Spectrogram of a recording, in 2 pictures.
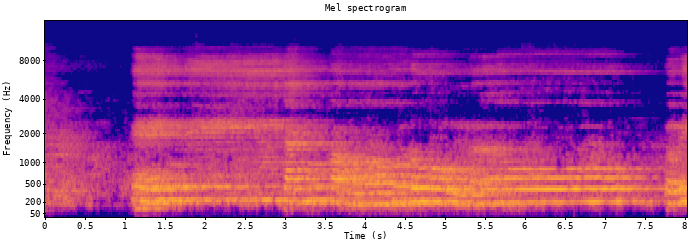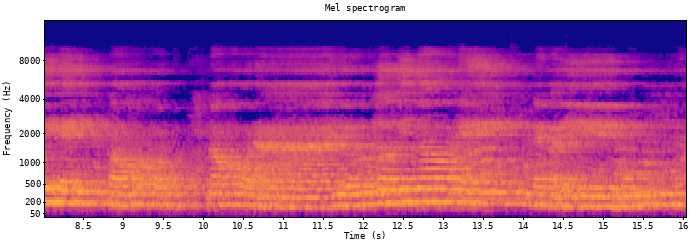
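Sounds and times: man singing into a microphone: 0:00.9 - 0:16.0.

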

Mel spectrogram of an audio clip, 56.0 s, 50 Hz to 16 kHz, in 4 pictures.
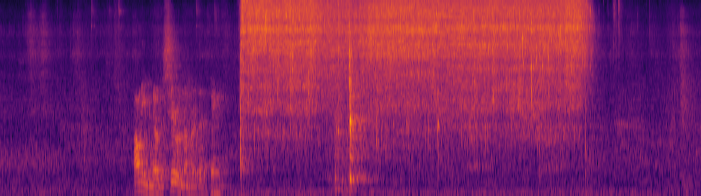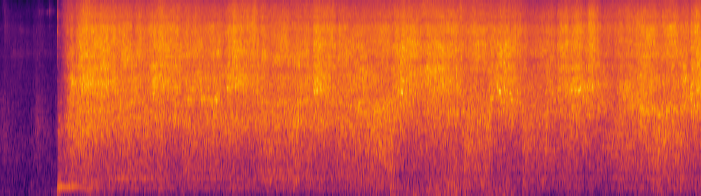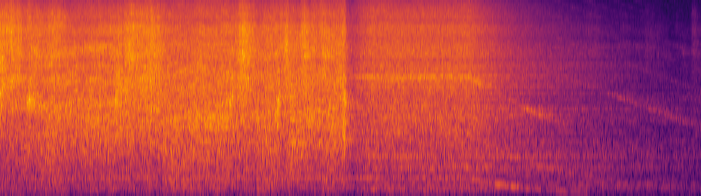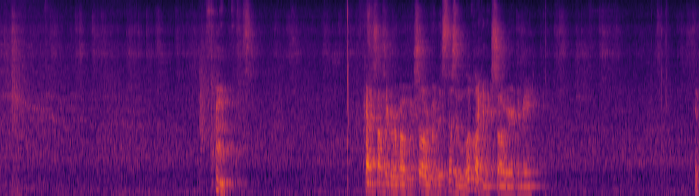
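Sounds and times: hand dryer blowing air: 0:04.8 - 0:12.1, 0:15.2 - 0:43.3
motor winding down whine: 0:15.2 - 0:43.3.

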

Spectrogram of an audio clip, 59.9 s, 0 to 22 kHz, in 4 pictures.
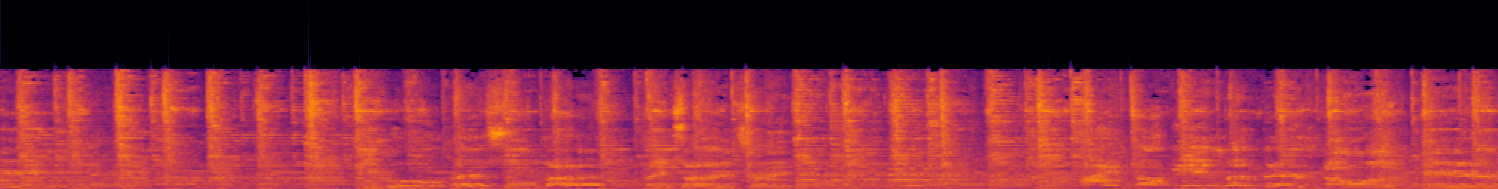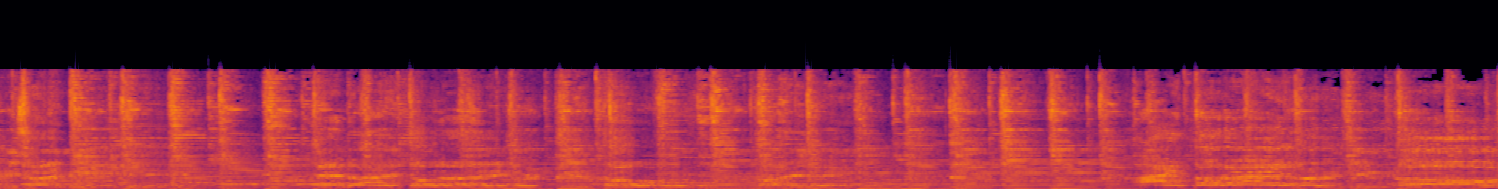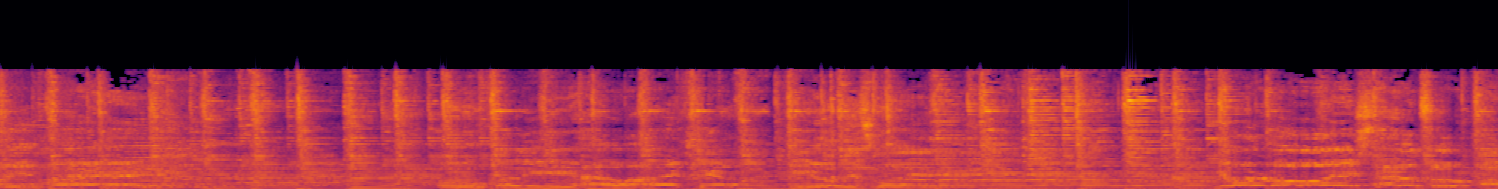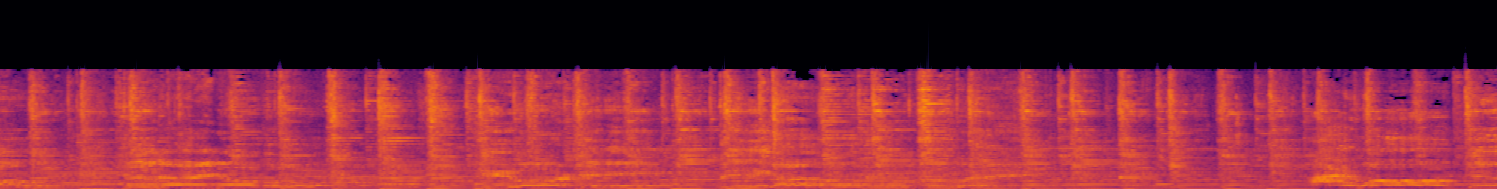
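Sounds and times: sliding melody line: 0:00.0 - 0:56.5
country band music: 0:00.0 - 0:59.9.

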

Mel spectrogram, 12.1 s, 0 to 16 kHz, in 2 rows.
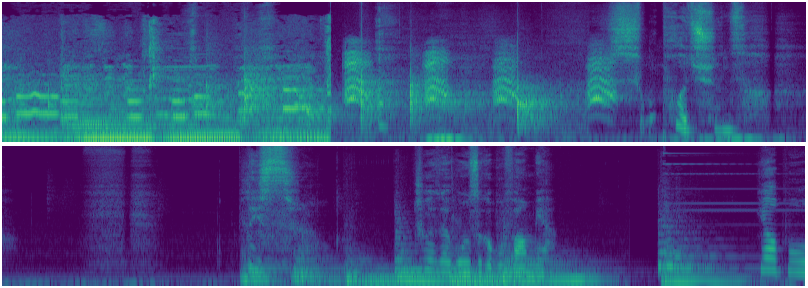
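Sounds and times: background music: 0:00.0 - 0:02.6, 0:07.8 - 0:12.0.

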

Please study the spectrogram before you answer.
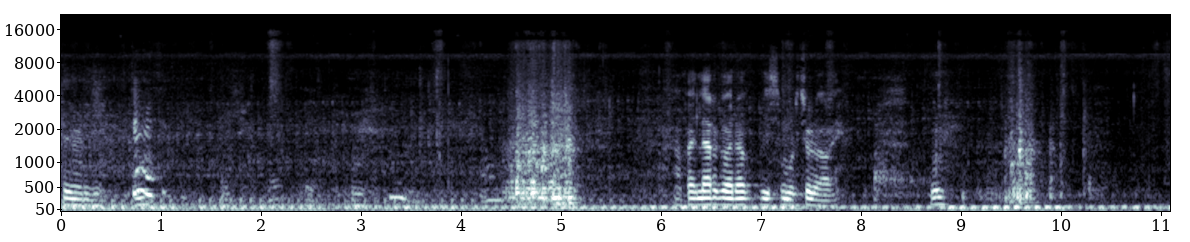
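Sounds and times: low motor drone: 0:00.0 - 0:11.0.

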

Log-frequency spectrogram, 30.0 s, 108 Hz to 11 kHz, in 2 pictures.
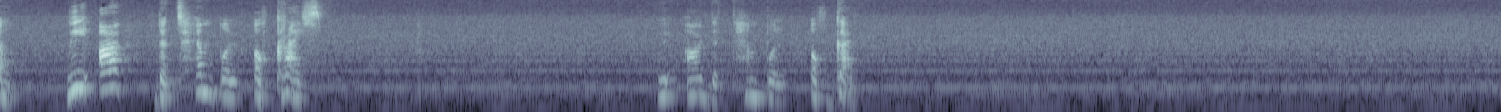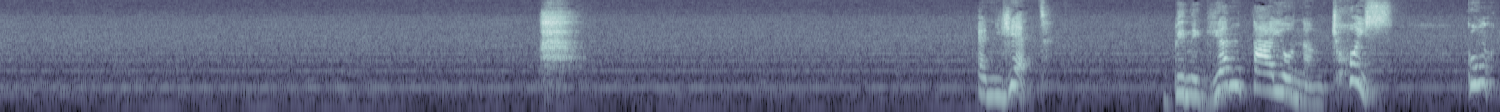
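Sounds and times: steady low hum: 0:00.0 - 0:30.0
woman breathing loudly: 0:20.4 - 0:21.0.

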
